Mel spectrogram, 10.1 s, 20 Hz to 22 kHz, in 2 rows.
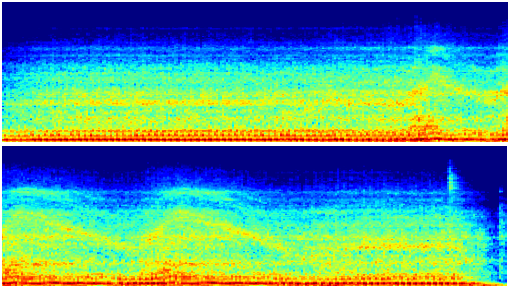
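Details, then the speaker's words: Royal Enfield Guerrilla 450 idling evenly with three clean, smooth rev blips before shutdown. Yesterday it ran rough with an erratic idle, and the TFT display is dead while warranty approval is pending. Today the idle and revving sound normal. "In fact, I've got to be honest, that sounds a lot better today. Yesterday, it was all over the place."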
